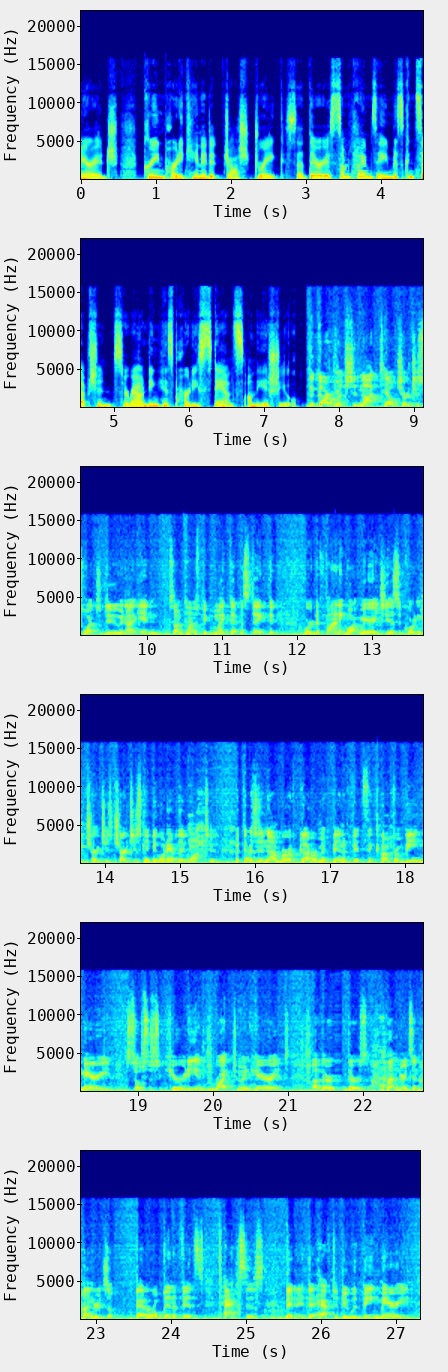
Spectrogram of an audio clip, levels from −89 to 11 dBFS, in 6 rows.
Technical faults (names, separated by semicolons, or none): lost LE Audio frames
